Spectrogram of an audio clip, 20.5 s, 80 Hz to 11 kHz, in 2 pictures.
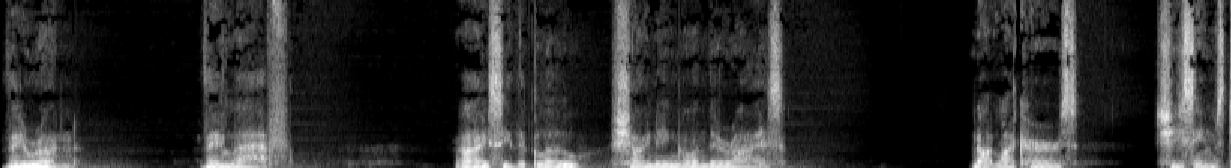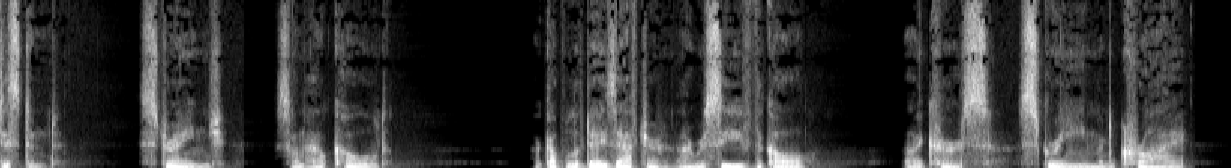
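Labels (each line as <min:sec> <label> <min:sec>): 0:00.0 A man is speaking loudly and expressively. 0:00.7
0:01.7 A man is speaking loudly and expressively. 0:02.5
0:03.8 A man is speaking loudly and expressively. 0:06.6
0:08.1 A man is speaking loudly and expressively. 0:09.0
0:09.6 A man is speaking loudly and expressively. 0:10.8
0:11.4 A man is speaking loudly and expressively. 0:13.6
0:14.7 A man is speaking loudly and expressively. 0:17.0
0:17.8 A man is speaking loudly and expressively. 0:20.2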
